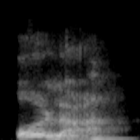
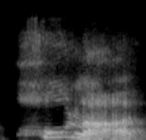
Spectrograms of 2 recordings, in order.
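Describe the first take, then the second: First: The word begins with no h sound. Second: The word begins with an audible h sound. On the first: The speaker calls it right. "the H's are often silent" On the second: The speaker calls it wrong. "it's not hola"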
